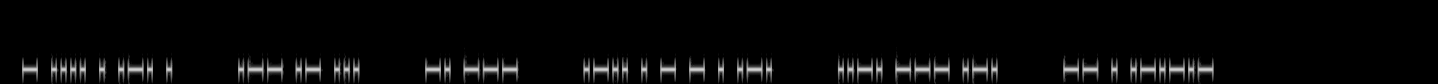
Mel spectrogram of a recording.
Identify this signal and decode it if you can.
Morse code, heard as a keyed tone, about 25 wpm, 700 Hz. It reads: THERE WAS NO LETTER FOR ME.
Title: 2x Word-Spacing - Sentences from Top 300 Words - 25wpm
